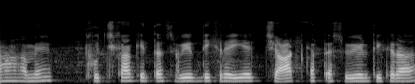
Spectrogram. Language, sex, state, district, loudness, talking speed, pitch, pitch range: Hindi, male, Jharkhand, Ranchi, -21 LUFS, 185 wpm, 155 Hz, 155-160 Hz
